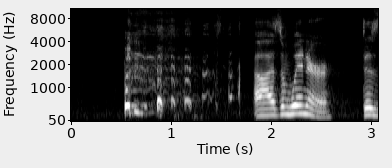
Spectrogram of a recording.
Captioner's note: laughing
